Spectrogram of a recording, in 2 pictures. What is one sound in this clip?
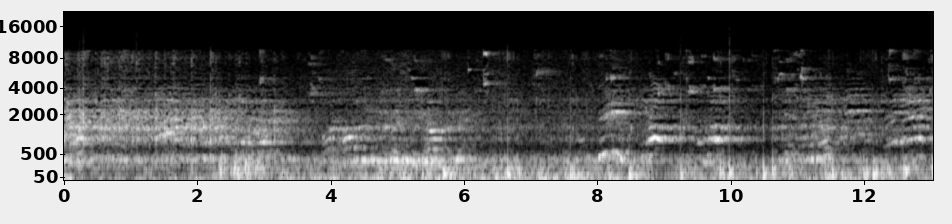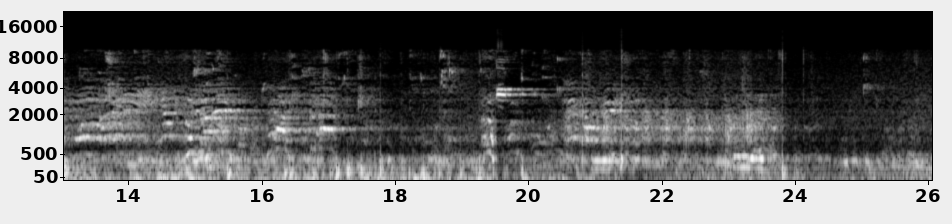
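Basketball players' shoes squeak on a hard floor in a large echoing hall.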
